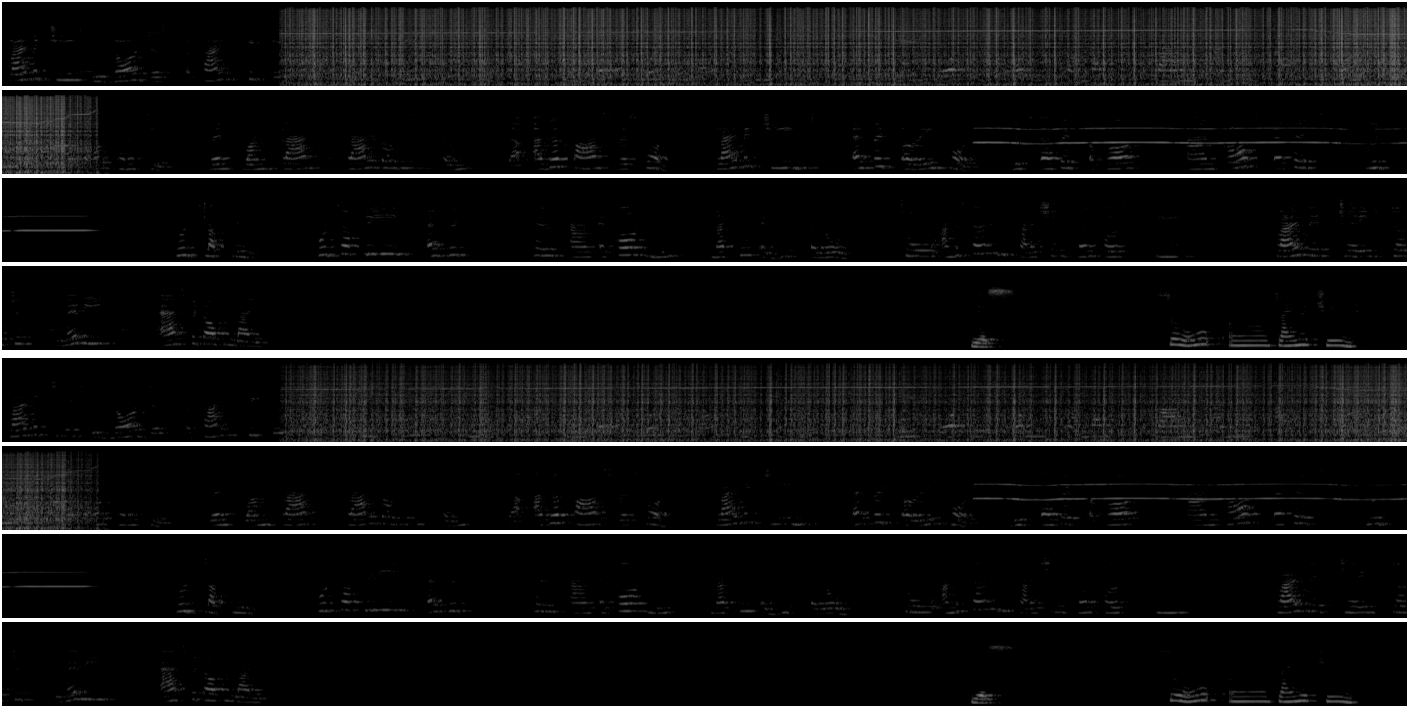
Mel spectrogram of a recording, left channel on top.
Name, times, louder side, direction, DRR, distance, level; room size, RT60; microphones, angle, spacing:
voice 1, 0.0-3.2 3.5-5.2 5.6-8.2 8.9-15.7 16.1-18.7 19.1-20.8 21.2-22.2 22.5-23.8 24.1-25.5 25.9-27.3 27.6-27.9 29.6-32.8 33.3-34.8 35.2-36.6 37.0-40.0 40.8-45.0 45.3-45.4, left 2 dB, 90° left, 5 dB, 6.3 m, -58 dB
sound 1, 2.8-15.0, left 5 dB, 60° left, 2.8 m, -40 dB
Wind instrument woodwind instrument, 23.8-29.1, left 2 dB, ahead, 1.4 m, -54 dB
voice 2, 51.8-52.3 53.7-55.7, left 1 dB, 35° left, 5 dB, 1.1 m, -50 dB
16.5 x 13.5 x 3.0 m, 0.33 s
head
